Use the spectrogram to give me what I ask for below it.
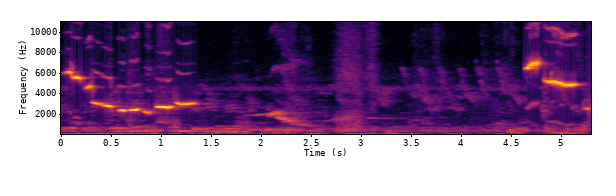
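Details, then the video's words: Brown-chested jungle flycatcher, from Bali, singing actively: a run of clear whistled notes stepping down from high to mid pitch, a long falling slurred whistle, then bright high whistles near the end, over a low steady hum. "SRDC (sikatan Rimba Dada Coklat ) Bali Gacor"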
